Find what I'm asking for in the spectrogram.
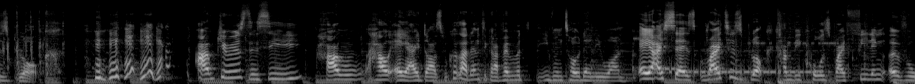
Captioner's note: laughs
